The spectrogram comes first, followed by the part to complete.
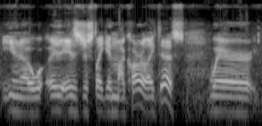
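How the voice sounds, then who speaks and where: A man in his early twenties talks off the cuff in a rambling, hesitant way, as if working out his thoughts aloud. His voice sits at an average male pitch. It is a phone recording made inside a car, with clear noise behind him. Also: fairly even intonation, measured pace, dull audio. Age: early 20s. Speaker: podcast host. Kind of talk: unscripted casual solo podcast monologue. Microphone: phone microphone.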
